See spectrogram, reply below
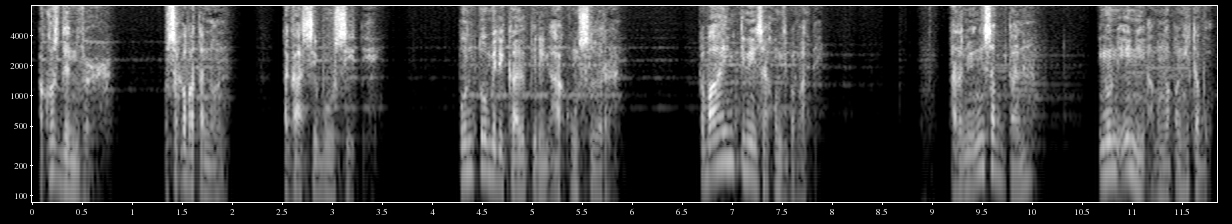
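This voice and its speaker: A man's voice: medium pitch, sing-song, brisk, long pauses, a bit bright, slight background noise. A male actor playing an earnest, respectful young office worker in a Filipino radio drama, with a Cebuano accent. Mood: earnest, confiding. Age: young adult. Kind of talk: Filipino radio drama acting and letter narration.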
